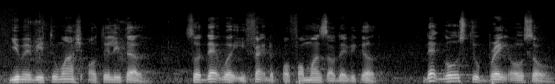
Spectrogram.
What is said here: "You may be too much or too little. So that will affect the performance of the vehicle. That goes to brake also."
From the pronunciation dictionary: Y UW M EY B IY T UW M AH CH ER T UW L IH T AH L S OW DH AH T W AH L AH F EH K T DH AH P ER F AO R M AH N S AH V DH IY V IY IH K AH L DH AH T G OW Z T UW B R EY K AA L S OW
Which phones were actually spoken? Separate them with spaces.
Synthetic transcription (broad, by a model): Y UW M EY B IY T UW M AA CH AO T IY L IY T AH L S OW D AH T W AH L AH F EH K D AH P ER F AO M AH N S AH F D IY F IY K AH L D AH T G OW S T UW B R EY K AA L S OW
